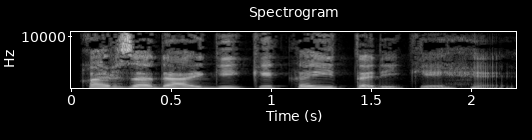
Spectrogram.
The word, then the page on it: अदायगी: ادائیگی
